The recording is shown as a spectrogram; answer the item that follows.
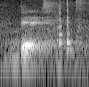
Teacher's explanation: The bit is shorter, your tongue muscle is relaxed.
